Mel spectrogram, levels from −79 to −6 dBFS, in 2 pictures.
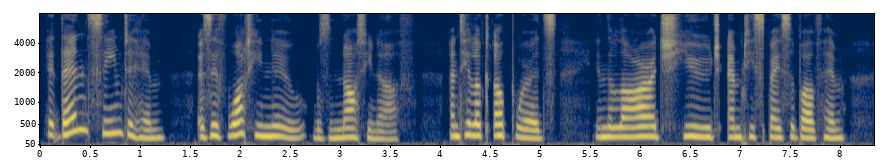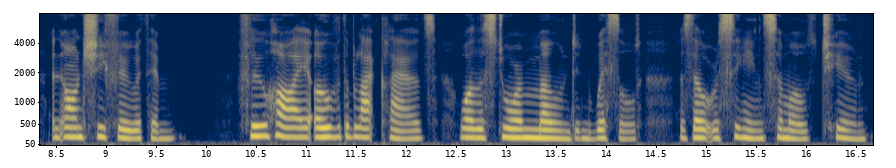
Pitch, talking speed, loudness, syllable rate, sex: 205 Hz, 185 wpm, -19 LUFS, 4.7 syllables/s, female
